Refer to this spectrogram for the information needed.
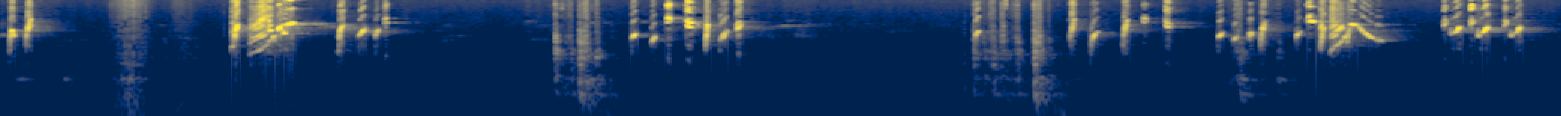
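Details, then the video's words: European goldfinches warming up in scattered bursts of jangling twitters and buzzy notes, separated by silences, with soft low knocks under some phrases. "jilgueros calentando motores"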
